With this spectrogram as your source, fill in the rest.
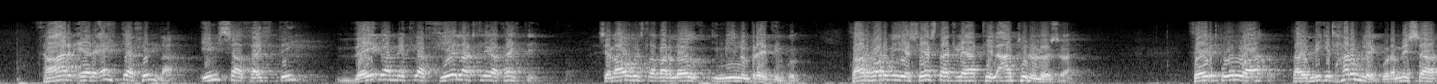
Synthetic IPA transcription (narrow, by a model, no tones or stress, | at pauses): θaɾɛɾɛhcɪaðfɪnːa̰imsaθajht̪ɪ | veːjɣamɪhklafjɛːlaxslɛɣaθajht̪ɪ̰ | sɛmaːwhɛnst̪lavaɾlœɣɣimiːnʏmpɾeːjt̪iŋkʏ̰mθaɾ̥ɦɔɾvɪjɛsjɛr̥st̪aklɛɣat̪ʰɪlaːt̪ʰʏnʏlœɥsa̰ | θejɾpuːaθaðɪɾmɪːcɪt̪l̥ɦaɾmlejkʏɾaðmɪsːa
